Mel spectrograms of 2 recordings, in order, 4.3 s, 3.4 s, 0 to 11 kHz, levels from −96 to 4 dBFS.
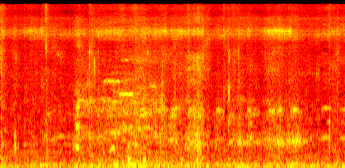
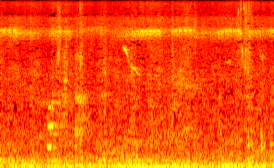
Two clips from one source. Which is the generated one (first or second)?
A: first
